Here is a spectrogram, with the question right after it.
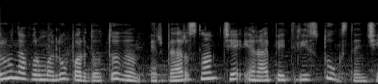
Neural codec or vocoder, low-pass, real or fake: none; 7.2 kHz; real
